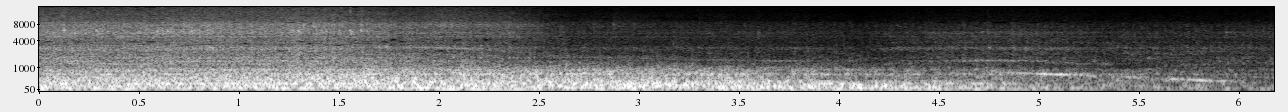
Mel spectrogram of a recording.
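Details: Honda Accord with K24Z3 engine at 2200–3000 rpm: a loud, fast, fairly regular rattle of about four per second in the midrange that fades as revs drop; engine rattle, cause unknown.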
